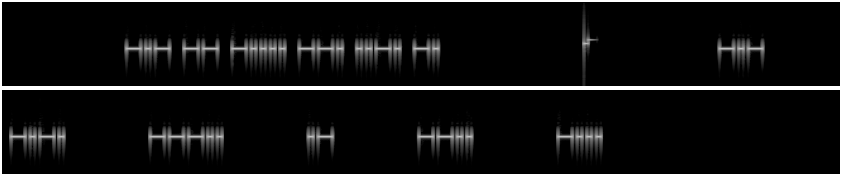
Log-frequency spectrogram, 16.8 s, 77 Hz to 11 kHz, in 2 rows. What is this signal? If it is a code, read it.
Morse code, heard as a keyed tone, about 25 wpm, spaced as for 13 wpm, 700 Hz. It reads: KM6GFN KC8AZB
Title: USA Call Signs - 6 Characters - 6x Character Spacing - 25wpm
